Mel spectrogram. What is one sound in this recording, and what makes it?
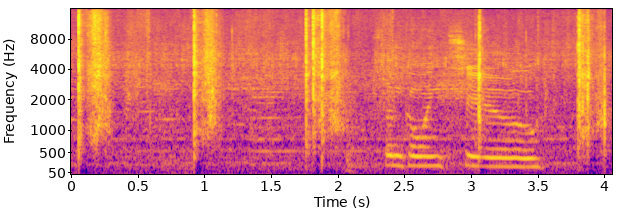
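A metal scraper scrapes and taps on a stone slab.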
